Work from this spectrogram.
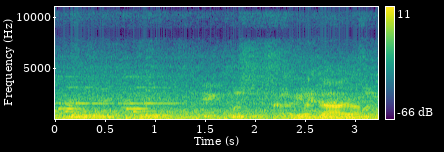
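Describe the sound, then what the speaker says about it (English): A fast train rumbles past in a steady loud roar with faint rail rattling, and people talk throughout. "So guys, you are witnessing the world's fastest train ever."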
